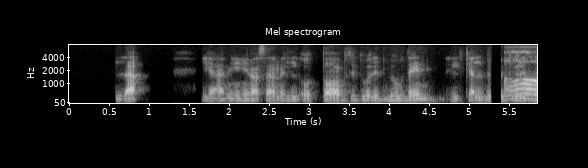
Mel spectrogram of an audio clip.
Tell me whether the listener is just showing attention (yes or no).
no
